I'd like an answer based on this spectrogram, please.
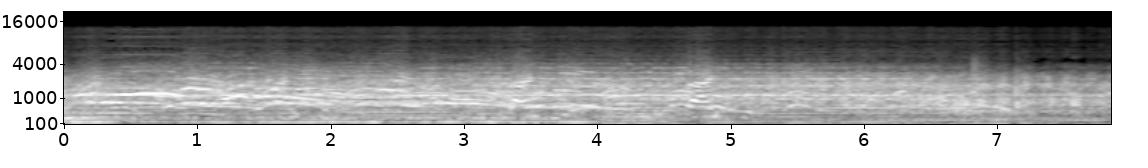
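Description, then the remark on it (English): A large audience roars with frenzied cheering and applause for a single performer, many voices whooping and shouting at once in a loud, continuous wall of sound that never lets up. “It was then that I first experienced what will always be to me in all the range of human feelings, the supreme exaltation when you hear the full frenzied applause of an audience for you alone.”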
